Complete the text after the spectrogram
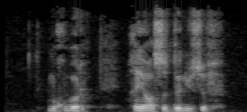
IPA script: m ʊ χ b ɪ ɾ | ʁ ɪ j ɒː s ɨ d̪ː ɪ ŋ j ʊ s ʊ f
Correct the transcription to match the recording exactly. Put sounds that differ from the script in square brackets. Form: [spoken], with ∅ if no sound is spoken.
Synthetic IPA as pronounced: m ʊ χ b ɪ ɾ | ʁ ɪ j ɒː s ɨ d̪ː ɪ [n] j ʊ s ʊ f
